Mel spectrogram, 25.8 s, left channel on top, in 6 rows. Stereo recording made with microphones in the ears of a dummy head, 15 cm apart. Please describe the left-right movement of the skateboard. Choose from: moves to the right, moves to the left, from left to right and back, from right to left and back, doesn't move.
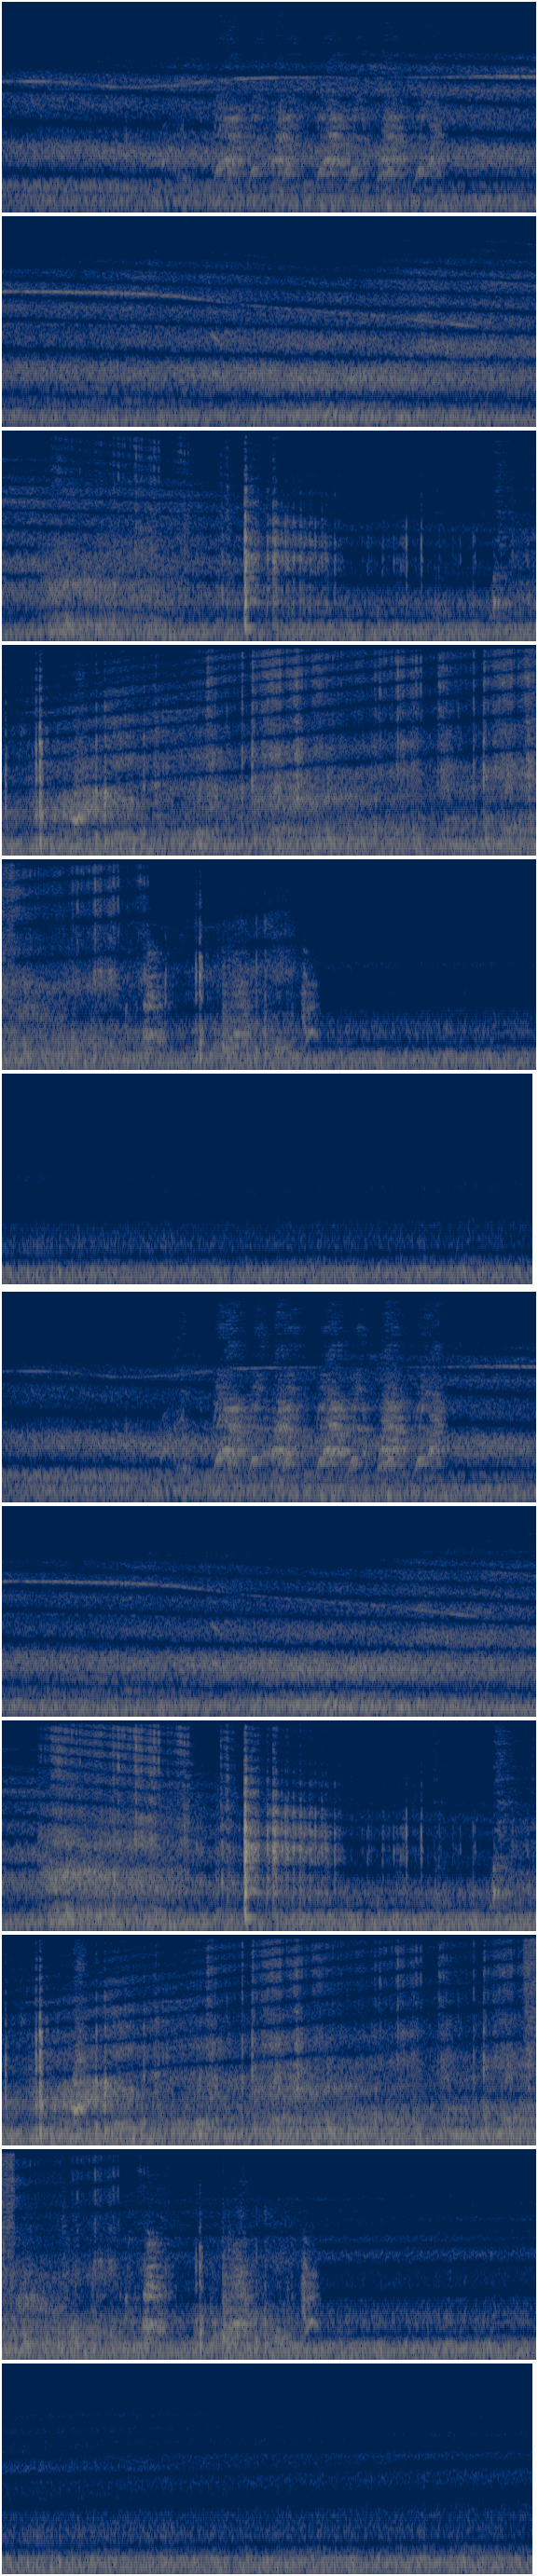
moves to the left.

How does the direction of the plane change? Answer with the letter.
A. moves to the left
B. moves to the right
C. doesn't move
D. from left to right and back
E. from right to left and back
B.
